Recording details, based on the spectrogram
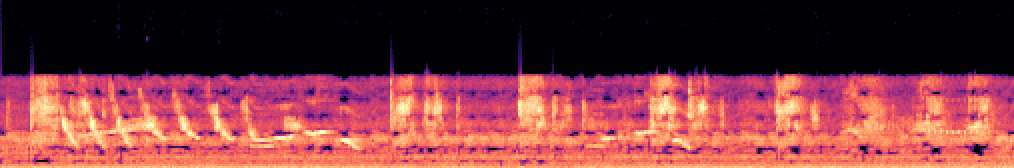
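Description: A Long-tailed Shrike sings a fast, scratchy run of high chirps and short whistled phrases in bursts every second or two, over a steady low hum.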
